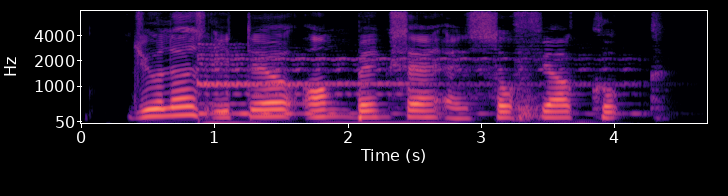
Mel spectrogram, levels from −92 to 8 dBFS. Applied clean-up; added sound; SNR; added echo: classical method log-MMSE.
